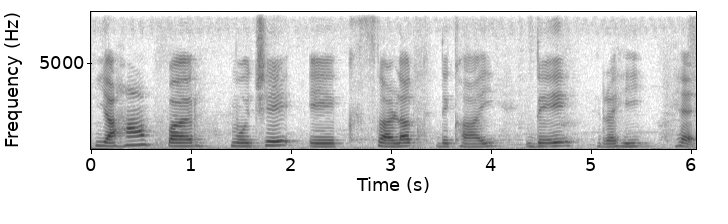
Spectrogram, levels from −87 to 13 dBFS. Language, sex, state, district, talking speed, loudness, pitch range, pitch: Hindi, female, Madhya Pradesh, Katni, 90 wpm, -22 LUFS, 180-205 Hz, 190 Hz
